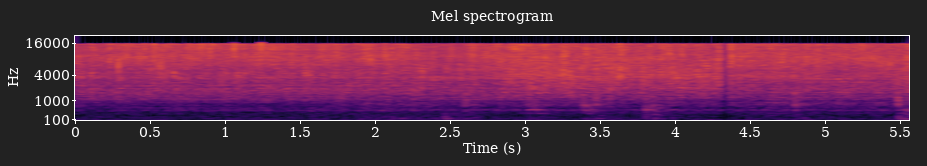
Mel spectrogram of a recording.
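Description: Chicken, peppers, tomatoes and tomato paste frying in a pan, a steady close sizzle with occasional stirring scrapes.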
